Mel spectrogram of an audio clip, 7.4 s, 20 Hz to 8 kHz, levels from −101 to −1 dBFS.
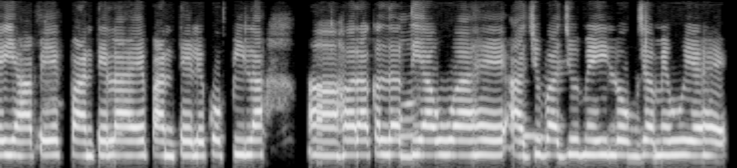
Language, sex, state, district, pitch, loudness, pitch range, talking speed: Hindi, male, Maharashtra, Chandrapur, 255 Hz, -12 LUFS, 250-260 Hz, 180 wpm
